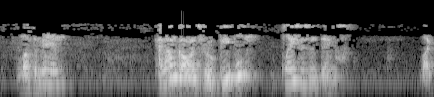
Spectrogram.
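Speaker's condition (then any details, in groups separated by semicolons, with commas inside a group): Tracheotomy; 8 surgeries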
